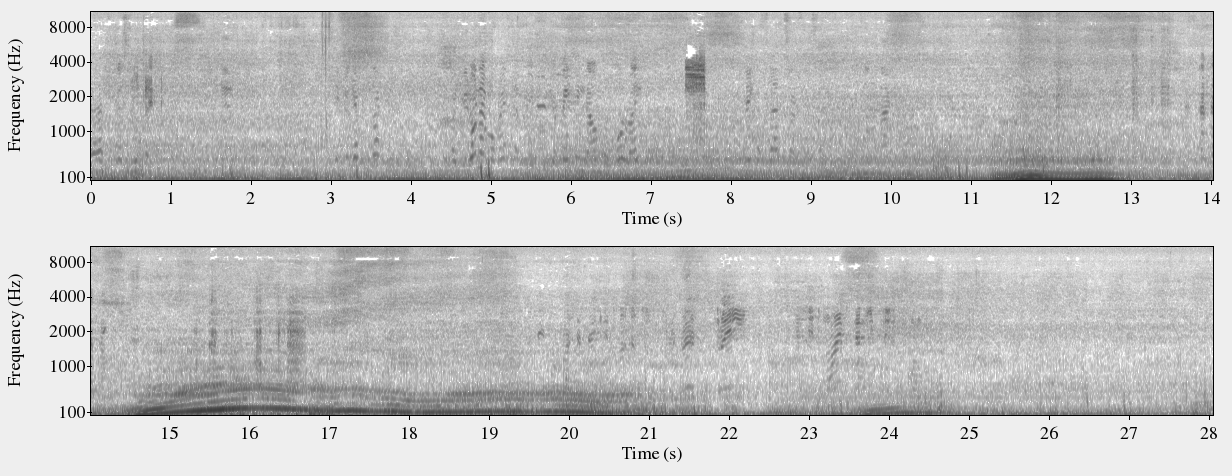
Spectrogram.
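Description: Jeep Wrangler engine working in soft dune sand. It runs at a low steady drone at first, then is revved hard: a short loud burst about halfway through, then a longer rev that climbs, peaks and eases back to a steady higher drone, and a brief rev near the end.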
